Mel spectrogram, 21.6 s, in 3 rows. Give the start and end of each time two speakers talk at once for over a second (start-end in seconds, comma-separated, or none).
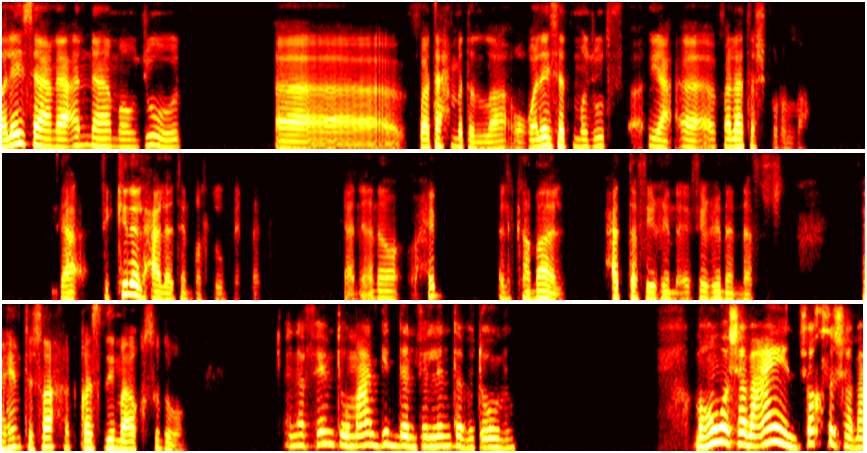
none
